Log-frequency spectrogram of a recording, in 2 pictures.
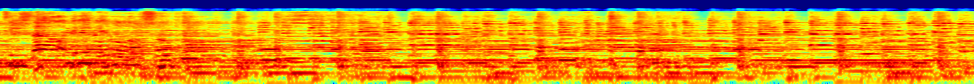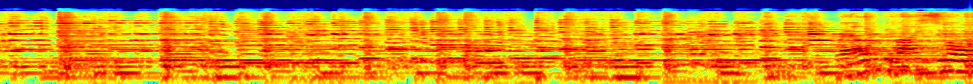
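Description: Instrumental break of a lively Irish folk song played live: strummed acoustic guitar with keyboard backing, keeping a steady rhythm.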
